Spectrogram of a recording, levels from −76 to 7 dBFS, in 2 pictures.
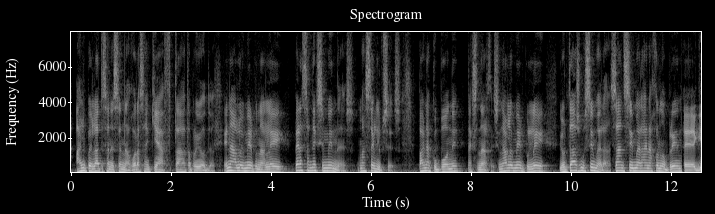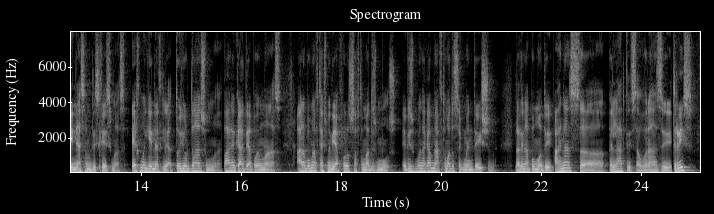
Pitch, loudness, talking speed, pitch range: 135 Hz, -18 LUFS, 165 wpm, 115-150 Hz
